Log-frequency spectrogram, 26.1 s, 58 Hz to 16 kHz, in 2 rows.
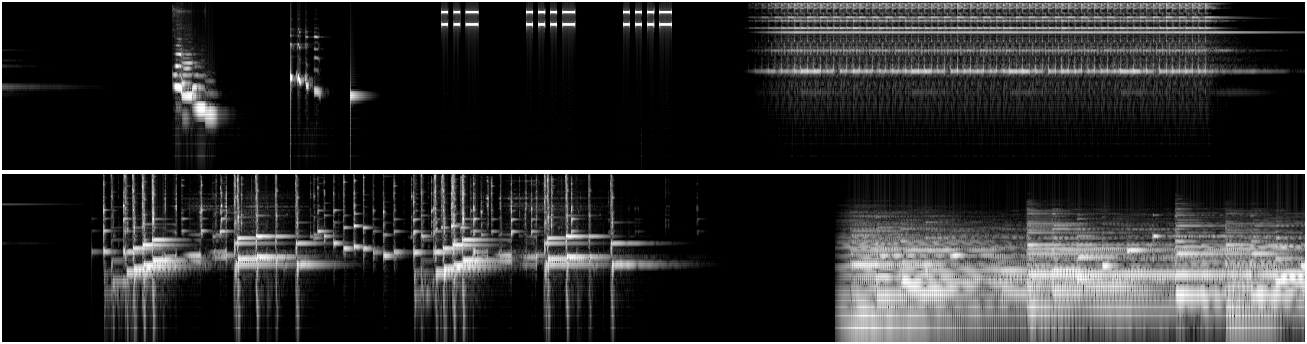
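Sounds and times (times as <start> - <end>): high-pitched beeping: 4.4 - 6.7.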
